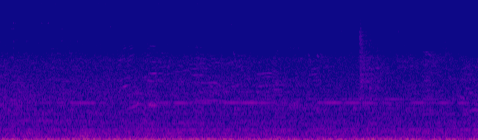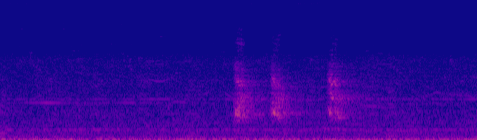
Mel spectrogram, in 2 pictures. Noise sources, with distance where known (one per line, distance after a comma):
reverse beeper, far
person or small group talking, far
dog barking or whining, near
